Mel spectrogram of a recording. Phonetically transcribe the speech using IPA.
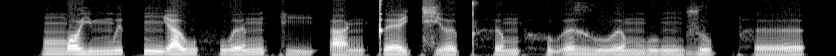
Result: mɔ˧jmɨ˦˥t̚ɲa˧w hwə˨˦nki˧˩ ʔa˧˩ŋt̪ɛ˧t͡ɕəː˨˦t̪ʰə˨˦m hṵ˧˥ə̯ɣu˧ə̯mu˧ŋ zu˦˥p̚həː˨˦

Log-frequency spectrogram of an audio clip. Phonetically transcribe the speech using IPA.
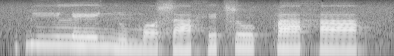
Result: ɓiː˦leː˦ɲũ˨ mɔ˨sa˨hɪ˦t͡soː˦ k͡pa˦ha˦

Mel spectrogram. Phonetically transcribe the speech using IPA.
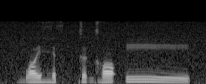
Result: bɔɪ̯ɦɪθkːəɡʱɔ ʔiː

